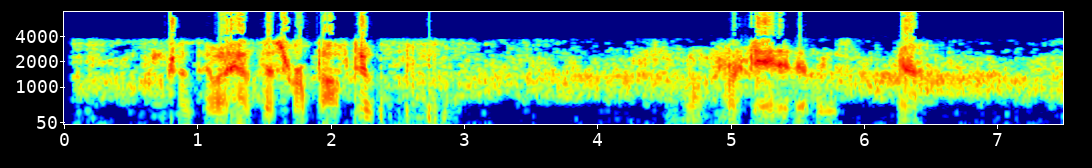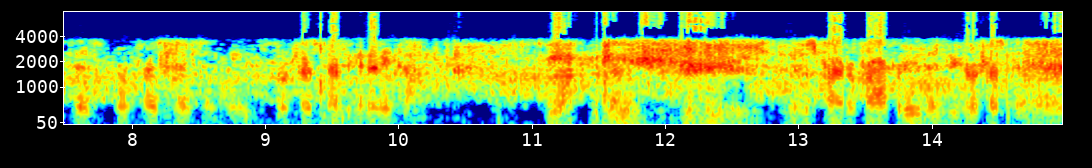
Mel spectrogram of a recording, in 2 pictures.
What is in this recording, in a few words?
male voice with noise reduction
